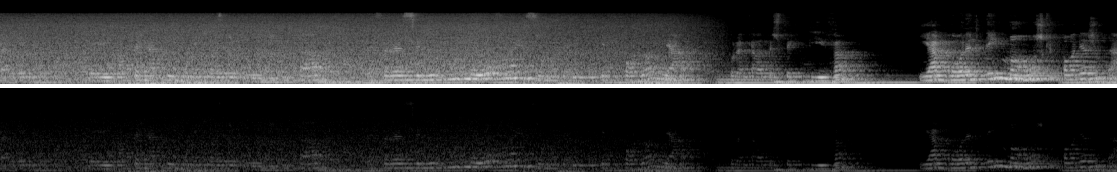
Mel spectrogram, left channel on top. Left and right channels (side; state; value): right; quieter; 27.7 dB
